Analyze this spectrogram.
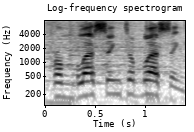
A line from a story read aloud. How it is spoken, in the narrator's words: he laughs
